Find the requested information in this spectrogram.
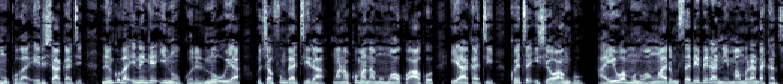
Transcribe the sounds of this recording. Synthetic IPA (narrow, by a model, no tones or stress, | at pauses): mukoʋaʔeɾiʃaːk̬aːt̬ine̞ŋɡuʋaine̞ŋɡe̞ʔino̞ɡʱo̞ɾe̞rino̞uja | ut͡ʃafuŋɡatʰiɾamwanako̞manamumao̞ko̞aːko̞ | ije̞akaːtikwe̞te̞ʔiʃe̞waːŋɡuɦaiwamun̤uwamwaɾimusaɾe̞ʋe̞ɾan̤e̞mamuɾandakad͡zo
